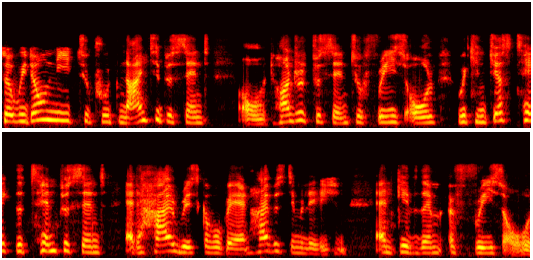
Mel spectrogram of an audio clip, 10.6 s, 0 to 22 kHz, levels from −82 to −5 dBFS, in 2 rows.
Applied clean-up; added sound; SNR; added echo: none; none; none; none.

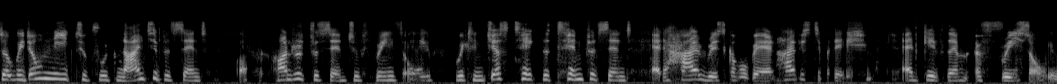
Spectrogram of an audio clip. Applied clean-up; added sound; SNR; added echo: neural diffusion model UNIVERSE++.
